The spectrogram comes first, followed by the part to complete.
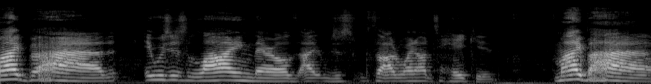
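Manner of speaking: mock sarcastic, irritating voice. Describing a favorite character's annoying way of talking: imitating Karma's annoying sarcastic talk. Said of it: "It's like".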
